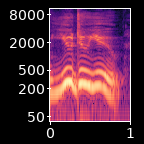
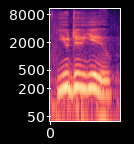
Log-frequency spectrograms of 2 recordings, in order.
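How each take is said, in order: First: It sounds warm and genuinely supportive. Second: It sounds doubtful and quietly dismissive.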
